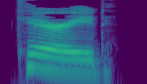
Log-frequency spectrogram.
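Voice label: "carried", English, British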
